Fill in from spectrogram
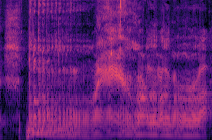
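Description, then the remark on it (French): A voice imitates rolling thunder with a loud, sustained, low growling rumble lasting about two seconds, rough and steady with slight swells in pitch. “Le roulement du tonnerre. Tu sais, quand tu entends.”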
